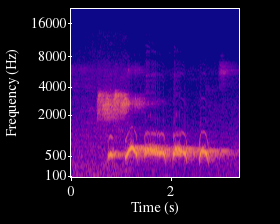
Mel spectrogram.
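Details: Low, resonant coo from a spotted dove in the Thai 'liu tan' style, said to pull in wild birds: a hiss, then five rounded, rising-and-falling notes over two seconds.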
